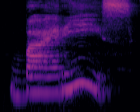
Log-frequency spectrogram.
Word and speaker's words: Борис: Борис. «И» is stressed here.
